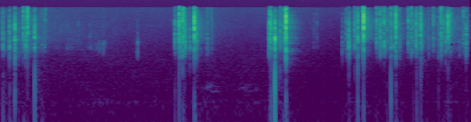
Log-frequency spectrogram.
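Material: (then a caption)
Glass. Long acrylic nails tap and scratch a green mirror-glass mosaic sphere held in the hands. Bright, crisp clicks come in quick bursts, with a short quiet pause between clusters and faint scratchy rustling underneath.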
